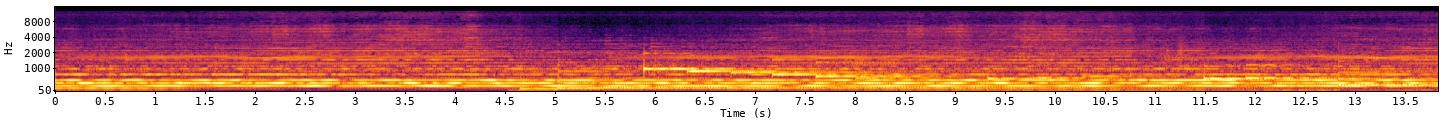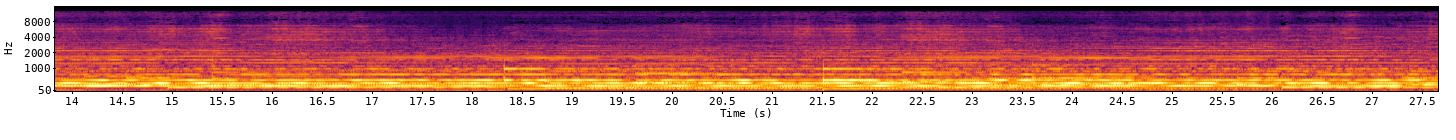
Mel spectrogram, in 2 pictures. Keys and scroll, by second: 2.3 Escape.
